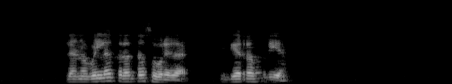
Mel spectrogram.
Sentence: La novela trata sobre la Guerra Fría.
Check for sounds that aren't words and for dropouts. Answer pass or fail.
pass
